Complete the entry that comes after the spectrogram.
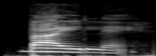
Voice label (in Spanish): "baile", Spanish; spanish alphabet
